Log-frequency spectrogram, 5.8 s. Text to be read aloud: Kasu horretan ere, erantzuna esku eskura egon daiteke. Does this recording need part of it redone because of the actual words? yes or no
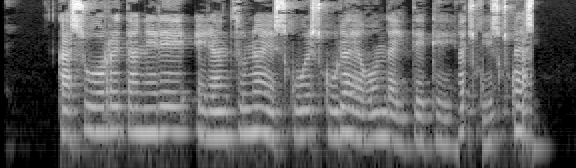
yes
